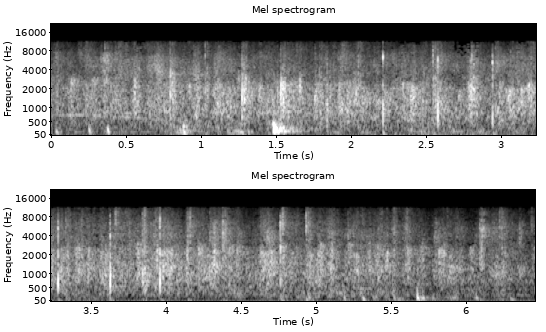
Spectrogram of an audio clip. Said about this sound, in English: If you're not standing up, give these guys a round of applause.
